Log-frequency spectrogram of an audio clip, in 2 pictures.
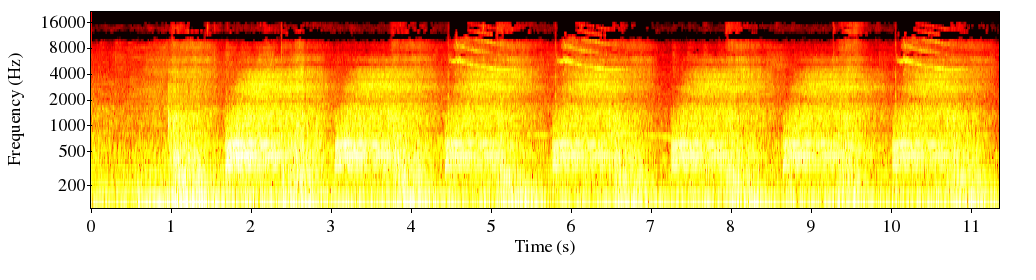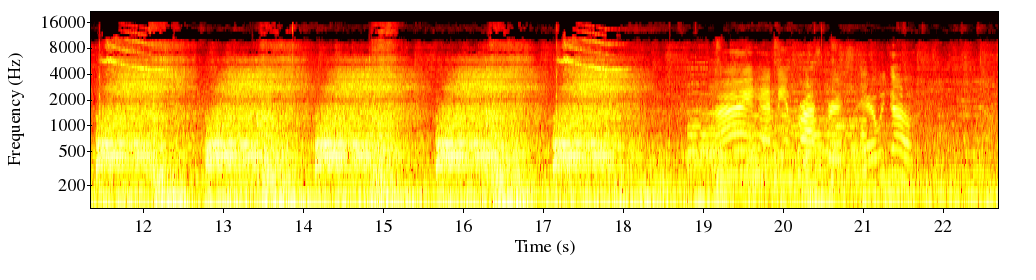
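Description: Dragon Link (Happy & Prosperous) slot machine tallying its hold-and-spin bonus: a chime sounds about once a second as each fireball coin's value is collected, some with a high falling whistle. Near the end comes a short warbling jingle, over a steady low casino hum.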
